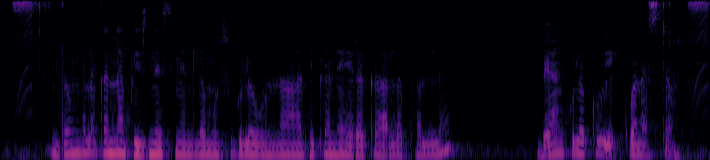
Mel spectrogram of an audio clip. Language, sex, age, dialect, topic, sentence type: Telugu, female, 31-35, Telangana, banking, statement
